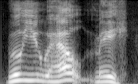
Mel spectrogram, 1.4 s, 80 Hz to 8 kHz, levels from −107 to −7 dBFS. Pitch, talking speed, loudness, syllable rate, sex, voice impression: 195 Hz, 175 wpm, -17 LUFS, 3.5 syllables/s, male, very masculine, very adult-like, thick, tensed, slightly weak, slightly bright, very soft, slightly muffled, very fluent, cool, intellectual, very refreshing, very sincere, calm, slightly mature, very friendly, reassuring, unique, elegant, slightly wild, very sweet, very lively, kind, slightly intense, slightly light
